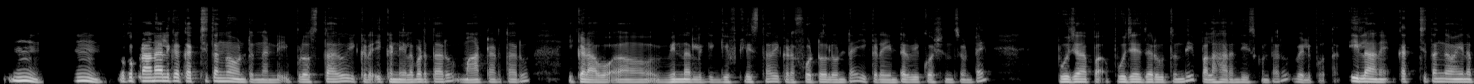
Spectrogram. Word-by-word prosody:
హ్మ్. 170 -6 +6 0.4
హ్మ్. 165 -6 +5 0.3
ఒక 140 - +1
ప్రణాళిక 165 +1 +7
ఖచ్చితంగా 145 0 +2
ఉంటుందండి. 105 -2 -2
ఇప్పుడొస్తారు. 115 +3 0
ఇక్కడ - - -5
ఇక్కడ 120 -1 0
నిలబడతారు. 120 +5 0 0.2
మాట్లాడతారు. 115 +4 -3 0.5
ఇక్కడ 125 -2 +4 0.2
ఓహ్ - - -2
ఆహ్, 110 0 -1 0.2
విన్నర్‌లకి 115 -1 +1
గిఫ్ట్‌లిస్తారు. 115 +3 -4
ఇక్కడ 110 -3 -4
ఫోటోలుంటాయి. 115 +5 -1
ఇక్కడ 110 -1 -5
ఇంటర్‌వ్యూ 110 +1 0
క్వెషన్స్ 110 0 -5
ఉంటాయి. 105 - -5 0.7
పూజా 125 0 +5
ప - - 0 0.2
పూజ 125 -1 +2 0.2
జరుగుతుంది, 115 - 0
పలహారం 110 -1 0
తీసుకుంటారు, 110 - -8
వెళ్ళిపోతారు. 105 -2 -8
ఇలానే 125 -4 +4
ఖచ్చితంగామైన 125 -1 0
115 Hz, 125 wpm, -23 LUFS, 110-125 Hz, 0.7 s, ప్రణాళిక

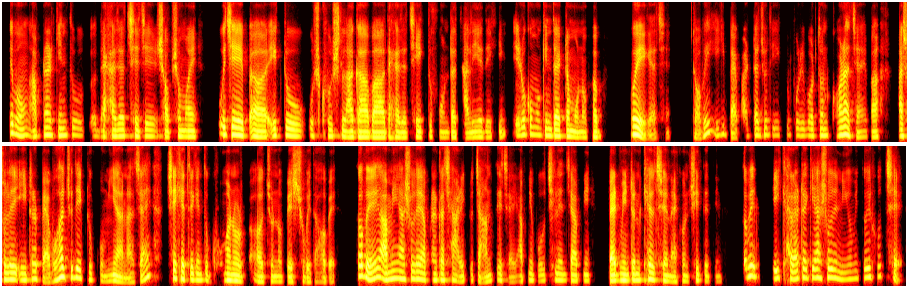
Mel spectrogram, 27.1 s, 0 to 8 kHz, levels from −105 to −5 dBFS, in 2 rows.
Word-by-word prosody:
এবং 160 -7 +2 0.2
আপনার 155 +4 +1
কিন্তু 150 +1 -2 0.3
ও - - -11
দেখা 120 +3 -1
যাচ্ছে 135 0 +1
যে 135 - -1 0.2
সবসময় 125 0 0 0.4
ঐযে 160 0 +6 0.3
আ - - +6 0.3
একটু 145 +1 -1 0.3
উসখুস 135 0 -3 0.2
লাগা 115 0 +3
বা 110 - +5 0.2
দেখা 115 -1 -1
যাচ্ছে 105 +2 -3
একটু 120 - -14
ফোনটা 110 0 -4
চালিয়ে 110 +3 -3
দেখি, 110 0 -10 0.2
এরকমও 160 0 -2
কিন্তু 145 -2 0
একটা 130 0 0
মনোভাব 110 +1 -2 0.5
হয়ে 165 -3 +9
গেছে। - - -10 0.4
তবে 155 - -3 0.2
এই 165 - -10
ব্যাপারটা 135 +3 -6
যদি 155 -1 -8
একটু 150 - -29
পরিবর্তন 140 0 -5 0.2
করা 160 +2 +5
যায় 115 +2 -7
বা 115 - -1 0.4
আসলে 145 +1 +4 0.2
এইটার 155 +4 0
ব্যবহার 200 +3 +5
যদি 190 0 +2
একটু 145 - -7
কমিয়ে 115 +1 -1
আনা 85 -1 -6
যায়, 205 - +1 0.3
সেক্ষেত্রে 155 -4 +4
কিন্তু 130 0 -2
ঘুমানোর 125 -3 +2 0.2
অ - - +1 0.2
জন্য 105 -1 -4
বেশ 100 -1 +1
সুবিধা 95 -3 -7
হবে। - - -6 0.4
তবে 195 -9 +7 0.2
আমি 150 +4 +4
আসলে 155 +1 +2
আপনার 135 0 -4
কাছে 130 0 +2
আরেকটু 110 +2 -7
জানতে 115 +8 -5
চাই 100 0 -12
আপনি 130 - -9
বলছিলেন 130 +2 -3
যে - - -1
আপনি 120 +1 -8 0.3
ব্যাডমিন্টন 125 +1 +5
খেলছেন 140 -5 +3
এখন 115 +3 -8
শীতের 125 -4 -5
দিন, 105 - -16 0.3
তবে 205 +4 +4 0.3
এই 170 - +3
খেলাটা 160 +3 +2
কি - - +1
আসলে 185 +1 +2
নিয়মিতই 165 +6 -3
হচ্ছে? 215 +1 -2
135 Hz, 165 wpm, -24 LUFS, 115-155 Hz, 0.5 s, হয়ে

